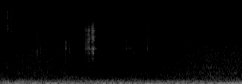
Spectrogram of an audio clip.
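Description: Stethoscope chestpiece and hand brushing and tapping against the microphone during a mock heart check: a few short scratchy clicks, the sharpest about a second in, over a steady low rumble.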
